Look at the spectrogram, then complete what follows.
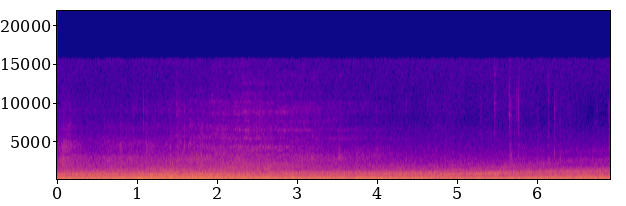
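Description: Steady low rumbling outdoor background noise, with a few faint ticks about six seconds in.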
